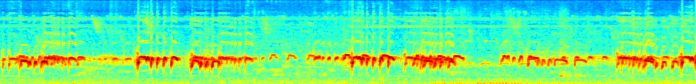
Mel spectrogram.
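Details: Trapping lure recording of a vigorously singing zebra dove: long runs of fast, clipped cooing notes on a steady pitch, broken by brief silences, several phrases following one another.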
